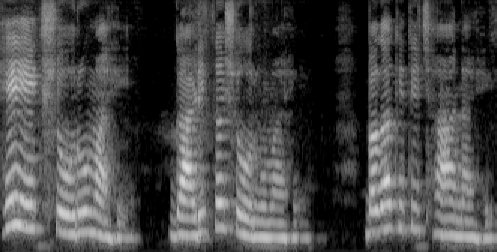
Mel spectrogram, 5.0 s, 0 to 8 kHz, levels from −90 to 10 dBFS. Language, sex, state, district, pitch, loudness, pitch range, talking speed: Marathi, female, Maharashtra, Chandrapur, 210 Hz, -16 LUFS, 175-260 Hz, 135 wpm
